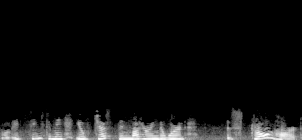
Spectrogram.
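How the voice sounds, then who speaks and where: An actress playing a polite, deferential secretary in an old radio drama, concerned and a little hesitant. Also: female voice, sits high, unhurried. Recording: muffled, faintly noisy old radio recording.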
